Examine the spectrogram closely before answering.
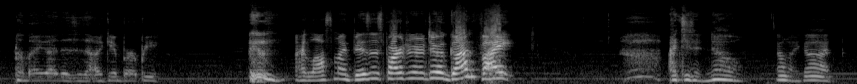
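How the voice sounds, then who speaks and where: Against noticeable background noise, a woman at a medium pitch speaks at a moderate pace with very wide pitch swings, big swings in loudness, and long, frequent pauses. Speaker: game streamer. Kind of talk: gameplay commentary reading game dialogue aloud. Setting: live stream. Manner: animated; voice cracks when loud.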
